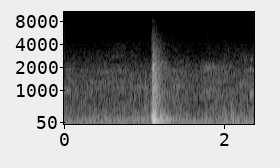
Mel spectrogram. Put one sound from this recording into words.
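A fridge door shuts with a thud.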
